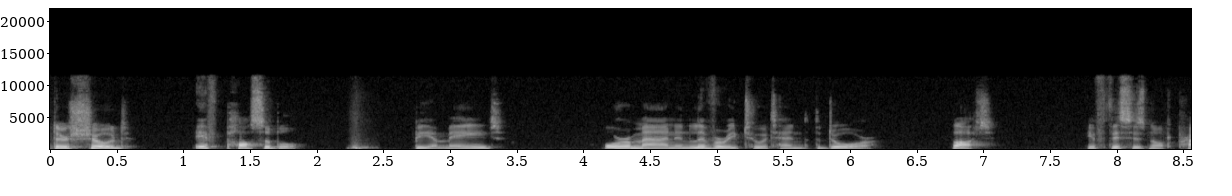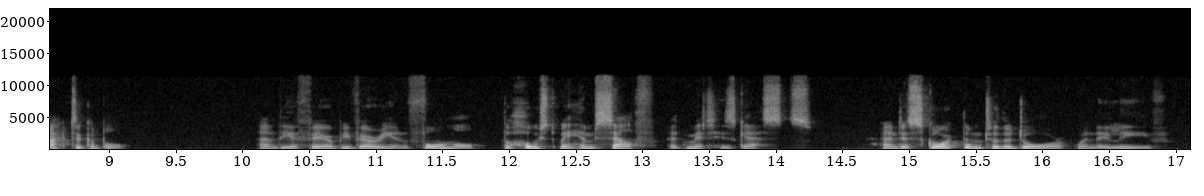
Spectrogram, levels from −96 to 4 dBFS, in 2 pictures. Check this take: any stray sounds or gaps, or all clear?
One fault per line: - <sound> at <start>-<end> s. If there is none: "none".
- whoosh at 2.2-2.5 s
